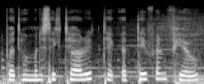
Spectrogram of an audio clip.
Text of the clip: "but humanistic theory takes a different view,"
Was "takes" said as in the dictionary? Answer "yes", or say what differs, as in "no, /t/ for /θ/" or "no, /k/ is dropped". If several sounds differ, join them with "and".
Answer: no, /s/ is dropped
